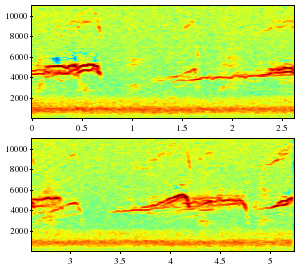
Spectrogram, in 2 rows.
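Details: Bald eagle recorded at Redding on 17 April 2021, 08:15 in the morning. Drawn-out, piping high whistles rise slowly and then drop sharply, in a series of three. Continuous broad background hiss is heard throughout.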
